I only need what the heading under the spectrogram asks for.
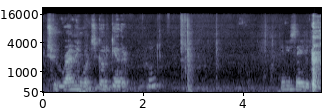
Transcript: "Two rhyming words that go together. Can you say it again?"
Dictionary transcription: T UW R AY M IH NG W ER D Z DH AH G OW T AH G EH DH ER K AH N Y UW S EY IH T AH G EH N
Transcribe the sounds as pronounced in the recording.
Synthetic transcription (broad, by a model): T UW R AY IH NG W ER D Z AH G OW T AH G EH DH ER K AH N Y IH S EY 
